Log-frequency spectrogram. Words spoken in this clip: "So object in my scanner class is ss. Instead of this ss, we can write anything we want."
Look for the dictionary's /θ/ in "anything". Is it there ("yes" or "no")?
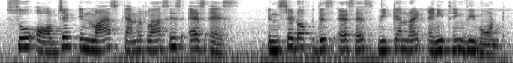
no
